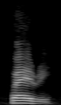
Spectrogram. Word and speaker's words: very: Make sure the vowel is short in the first syllable, which means that you need to get to the second syllable quickly.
